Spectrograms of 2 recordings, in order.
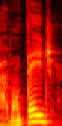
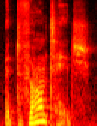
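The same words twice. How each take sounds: First: AVANTAGE said low, ending in a long "aydge"; over-pronounce the end of AVANTAGE as "taydge"; low, softer AVANTAGE with the learners' "aydge" ending; wrong pronunciation. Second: ADVANTAGE slowly as "ud-VAN-tedge"; slow teaching model of ADVANTAGE; correct English pronunciation. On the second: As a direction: stretch VAN in ADVANTAGE, short "edge" ending. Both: Shown as a demonstration. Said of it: "Il ne faudra pas dire".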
